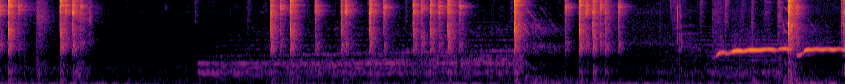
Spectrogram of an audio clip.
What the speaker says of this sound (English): I whistled the whole song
